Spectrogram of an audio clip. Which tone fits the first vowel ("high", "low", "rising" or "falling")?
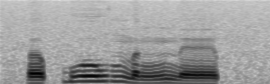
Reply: rising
